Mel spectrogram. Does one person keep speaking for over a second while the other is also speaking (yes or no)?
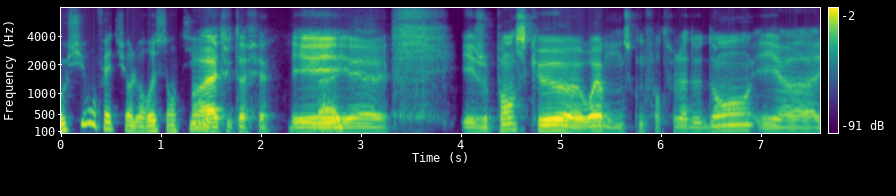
no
